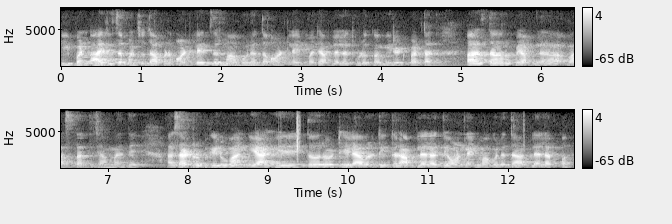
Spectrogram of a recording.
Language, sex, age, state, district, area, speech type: Marathi, female, 18-30, Maharashtra, Akola, urban, spontaneous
